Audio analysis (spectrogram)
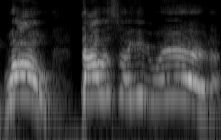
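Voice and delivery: sudden loud, high whoa, real shock; startled outburst. Real, not acted. Vlogger startled by her mom's text, loud real surprise. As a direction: yelp in genuine surprise. Mom texts mid-video.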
